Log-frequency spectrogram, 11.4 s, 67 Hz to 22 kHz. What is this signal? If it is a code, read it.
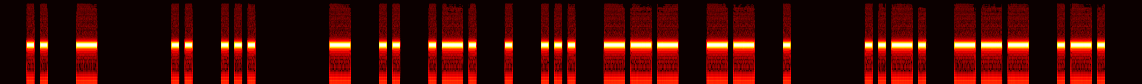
Morse code, heard as a keyed tone, about 18 wpm, spaced as for 15 wpm, 1000 Hz. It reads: IT IS TIRESOME FOR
